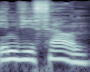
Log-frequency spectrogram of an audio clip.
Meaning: 1. in what way, how 2. whether
- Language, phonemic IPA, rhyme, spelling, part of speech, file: German, /ɪnviːfɛʁn/, -ɛʁn, inwiefern, adverb, De-inwiefern.ogg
